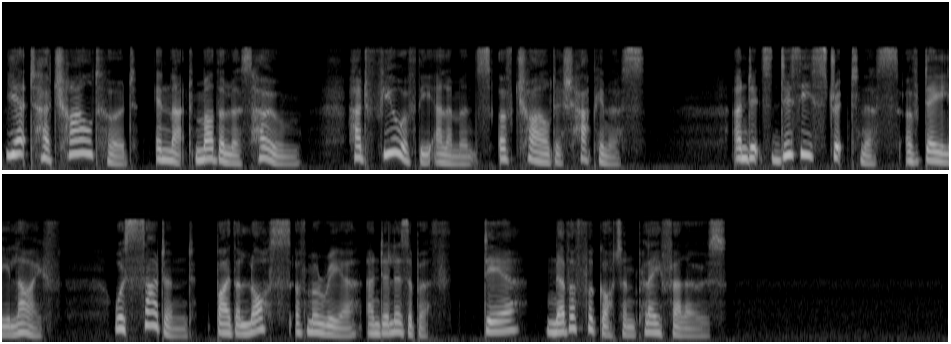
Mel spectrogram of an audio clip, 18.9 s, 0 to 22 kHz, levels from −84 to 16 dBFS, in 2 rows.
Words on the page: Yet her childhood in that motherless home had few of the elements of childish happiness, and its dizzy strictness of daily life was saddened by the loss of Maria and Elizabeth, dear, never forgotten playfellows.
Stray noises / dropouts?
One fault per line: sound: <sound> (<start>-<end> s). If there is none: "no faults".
no faults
